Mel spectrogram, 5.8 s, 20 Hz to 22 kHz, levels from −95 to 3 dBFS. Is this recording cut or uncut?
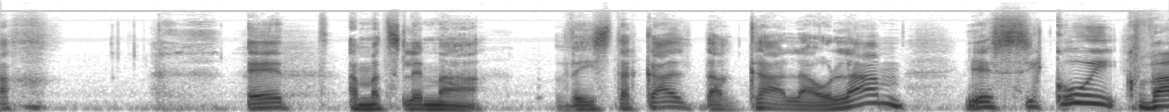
uncut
